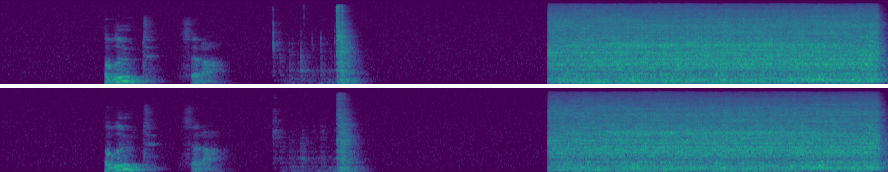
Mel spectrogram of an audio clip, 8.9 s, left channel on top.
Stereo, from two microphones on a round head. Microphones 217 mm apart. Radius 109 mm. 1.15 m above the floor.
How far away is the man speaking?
About 4.5 m.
